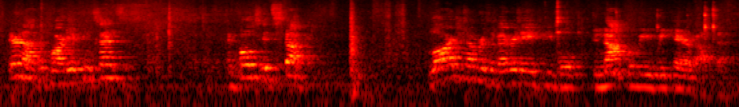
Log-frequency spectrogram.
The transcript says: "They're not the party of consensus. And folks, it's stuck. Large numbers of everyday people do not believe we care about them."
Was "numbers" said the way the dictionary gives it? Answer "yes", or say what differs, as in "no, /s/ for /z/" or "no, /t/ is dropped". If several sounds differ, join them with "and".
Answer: yes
